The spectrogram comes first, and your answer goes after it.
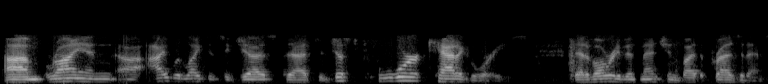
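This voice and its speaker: A man speaking in a formal, measured, lawyerly way as he negotiates on a conference call. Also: mid-range voice. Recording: narrow, tinny phone line.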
